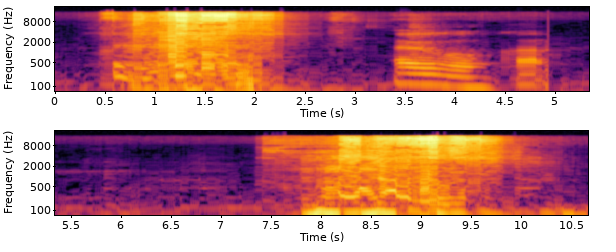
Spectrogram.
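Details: Two long, forceful snorting sneeze bursts from a Jindo-mix dog, with a brief startled human exclamation between them; owner remarks it comes from eating too much; dog sneezing.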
